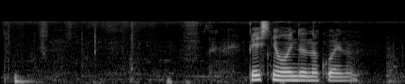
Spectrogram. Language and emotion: Russian, neutral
